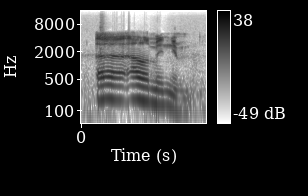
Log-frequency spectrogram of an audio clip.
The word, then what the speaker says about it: aluminium: They say that differently in... – Aluminium. – Yes. – Which is how it's spelled.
